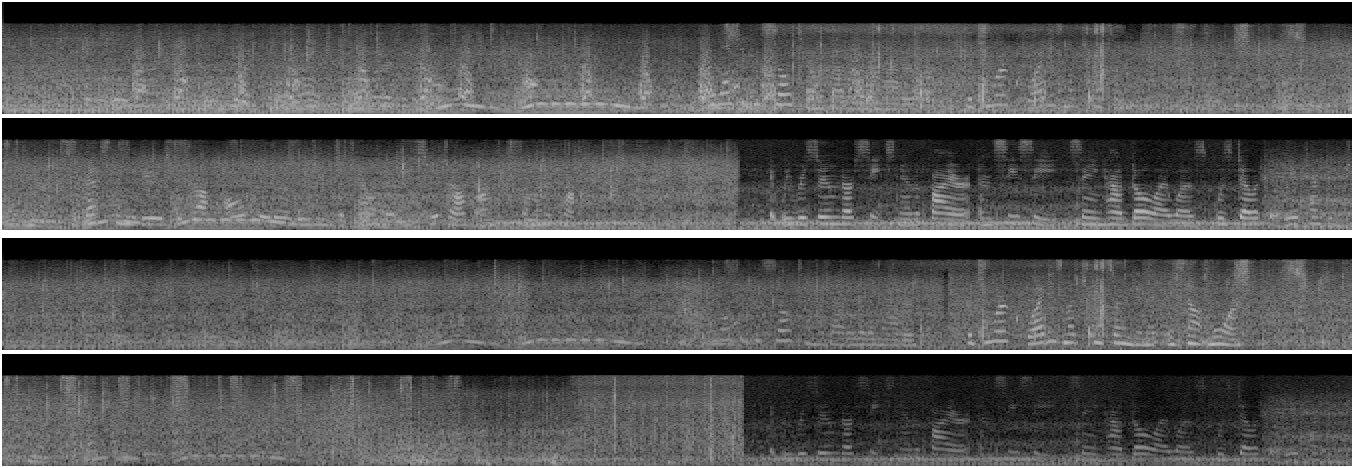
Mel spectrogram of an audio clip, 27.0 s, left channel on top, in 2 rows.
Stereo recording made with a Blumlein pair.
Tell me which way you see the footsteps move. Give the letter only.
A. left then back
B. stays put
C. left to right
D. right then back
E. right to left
C.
